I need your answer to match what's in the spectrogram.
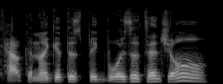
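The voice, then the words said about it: Put-on French accent. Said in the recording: “I don't know why he's French all of a sudden”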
